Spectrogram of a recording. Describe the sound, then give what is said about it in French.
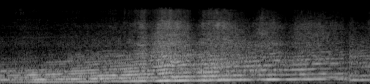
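A Formula 1 race car engine screams loudly during a race, its high-pitched whine climbing steadily in pitch as it accelerates for a few seconds, with no voices. “Je te propose qu'on enchaîne avec euh, le meilleur moment de ton week-end, à n'en pas douter, la course. La Formule 1.”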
